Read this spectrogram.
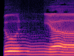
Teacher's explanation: Di sini izhar mutlak, nun mati walaupun bertemu ya, tetapi di sini jangan baca dengan masuk beserta dengung, tapi bacakan dengan jelas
